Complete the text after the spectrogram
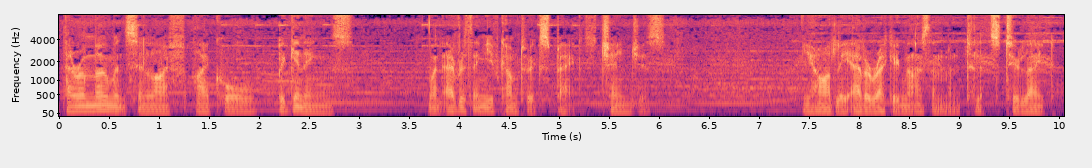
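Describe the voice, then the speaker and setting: A grave male storyteller narrates a radio drama with measured foreboding. His voice is extremely low, and music plays clearly beneath it. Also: steady tone. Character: grave, fatalistic male storyteller looking back.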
